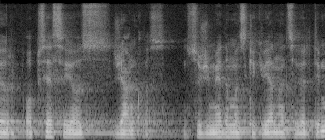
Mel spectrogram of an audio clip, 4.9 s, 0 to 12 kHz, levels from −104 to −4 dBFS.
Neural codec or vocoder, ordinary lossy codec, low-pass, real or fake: none; AAC, 64 kbps; 10.8 kHz; real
